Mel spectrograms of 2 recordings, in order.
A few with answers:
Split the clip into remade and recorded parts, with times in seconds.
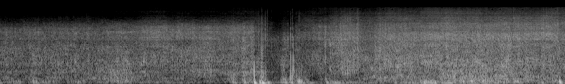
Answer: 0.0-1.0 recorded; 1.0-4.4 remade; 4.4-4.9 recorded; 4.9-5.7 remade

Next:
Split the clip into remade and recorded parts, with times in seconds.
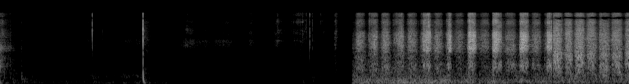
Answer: 0.0-2.7 remade; 2.7-4.5 recorded; 4.5-5.1 remade; 5.1-5.7 recorded; 5.7-6.3 remade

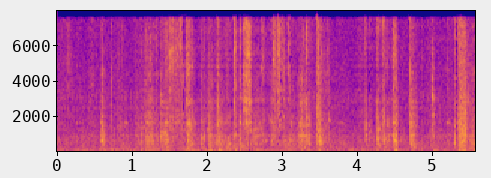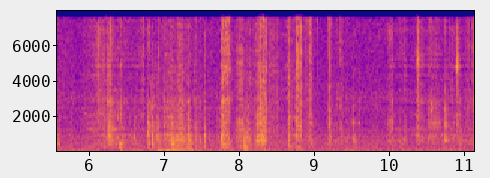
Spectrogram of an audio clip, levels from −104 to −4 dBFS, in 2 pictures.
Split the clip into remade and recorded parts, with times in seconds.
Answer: 0.0-1.6 recorded; 1.6-2.9 remade; 2.9-3.9 recorded; 3.9-4.5 remade; 4.5-6.0 recorded; 6.0-6.8 remade; 6.8-10.0 recorded; 10.0-11.1 remade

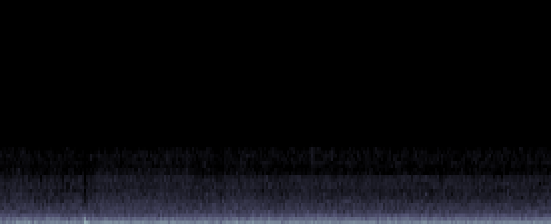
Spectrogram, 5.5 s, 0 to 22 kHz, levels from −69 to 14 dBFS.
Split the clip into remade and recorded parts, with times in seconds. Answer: 0.0-5.5 recorded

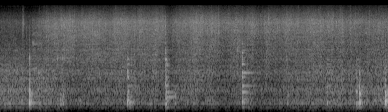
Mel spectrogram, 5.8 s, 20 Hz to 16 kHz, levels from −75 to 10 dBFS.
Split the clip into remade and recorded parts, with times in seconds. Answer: 0.0-3.0 remade; 3.0-4.1 recorded; 4.1-4.7 remade; 4.7-5.8 recorded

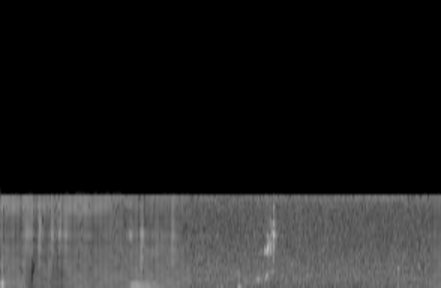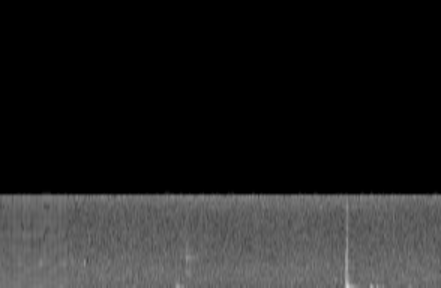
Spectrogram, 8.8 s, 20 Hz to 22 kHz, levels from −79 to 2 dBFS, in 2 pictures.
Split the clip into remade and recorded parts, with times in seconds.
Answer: 0.0-1.9 remade; 1.9-4.3 recorded; 4.3-5.1 remade; 5.1-8.8 recorded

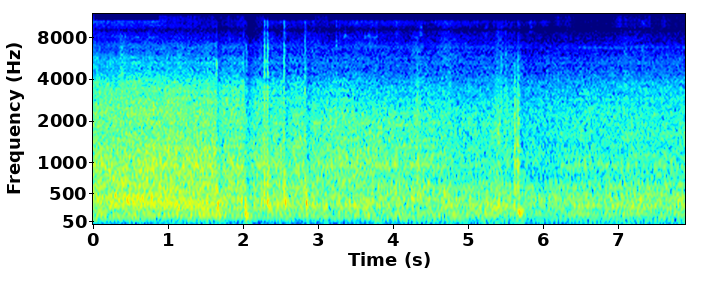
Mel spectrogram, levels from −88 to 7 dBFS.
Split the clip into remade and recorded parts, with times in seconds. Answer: 0.0-4.5 recorded; 4.5-6.0 remade; 6.0-6.8 recorded; 6.8-7.9 remade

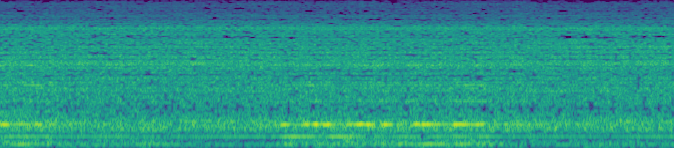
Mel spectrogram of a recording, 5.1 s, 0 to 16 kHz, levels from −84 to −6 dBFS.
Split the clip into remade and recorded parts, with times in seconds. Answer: 0.0-5.1 recorded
